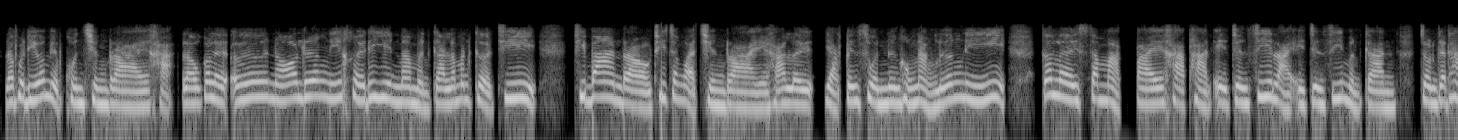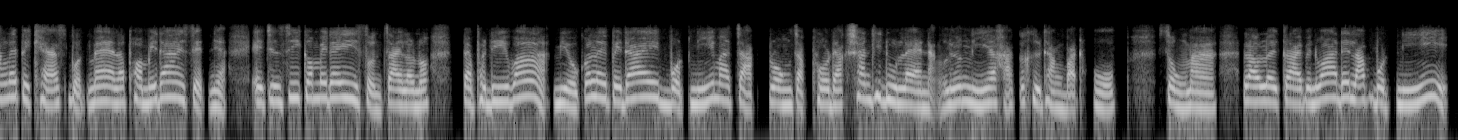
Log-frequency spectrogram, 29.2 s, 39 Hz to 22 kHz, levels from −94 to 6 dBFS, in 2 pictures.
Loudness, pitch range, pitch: -22 LUFS, 195-250 Hz, 215 Hz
